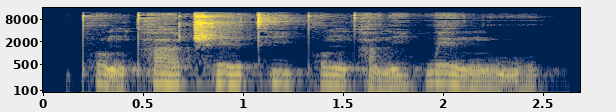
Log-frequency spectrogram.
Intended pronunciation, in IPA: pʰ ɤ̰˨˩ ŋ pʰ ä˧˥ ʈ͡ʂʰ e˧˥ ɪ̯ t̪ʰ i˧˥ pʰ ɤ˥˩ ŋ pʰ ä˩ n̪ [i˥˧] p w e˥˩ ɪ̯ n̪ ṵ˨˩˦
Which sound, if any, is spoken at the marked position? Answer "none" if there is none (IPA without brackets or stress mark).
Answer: i˥˧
